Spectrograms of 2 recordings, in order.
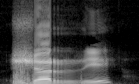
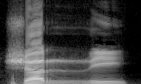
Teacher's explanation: ro yang pertama ketika tasydidnya tebal, ri-nya tipis.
